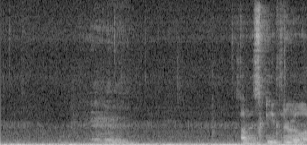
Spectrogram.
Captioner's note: clears throat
